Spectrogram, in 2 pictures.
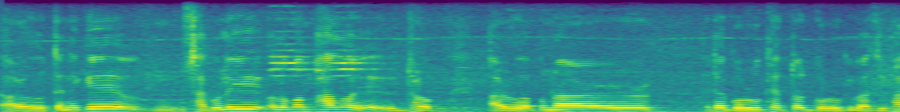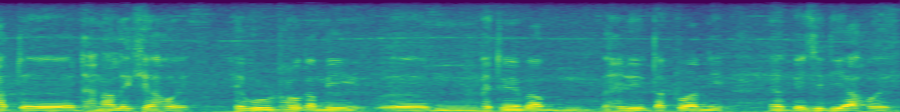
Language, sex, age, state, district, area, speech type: Assamese, male, 30-45, Assam, Golaghat, urban, spontaneous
